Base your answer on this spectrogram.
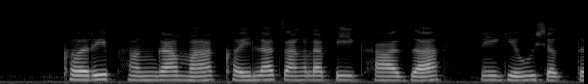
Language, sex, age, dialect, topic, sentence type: Marathi, female, 18-24, Southern Konkan, agriculture, question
